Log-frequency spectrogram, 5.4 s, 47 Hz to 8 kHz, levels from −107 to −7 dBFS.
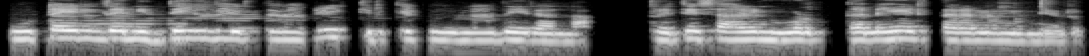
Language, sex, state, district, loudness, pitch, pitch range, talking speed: Kannada, female, Karnataka, Bellary, -20 LUFS, 215 Hz, 205-230 Hz, 155 wpm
